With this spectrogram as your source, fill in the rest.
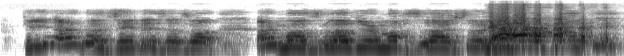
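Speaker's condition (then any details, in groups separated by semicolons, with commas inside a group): Traumatic brain injury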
